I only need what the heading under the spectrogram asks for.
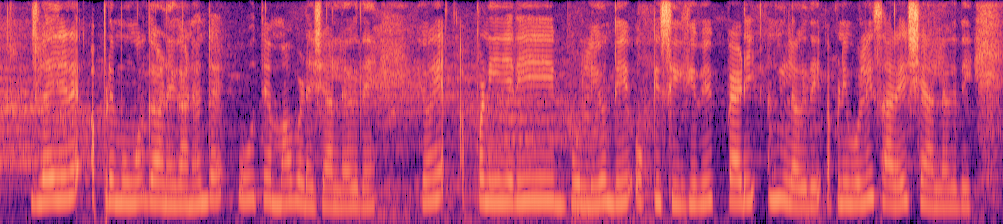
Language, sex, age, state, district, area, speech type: Dogri, female, 18-30, Jammu and Kashmir, Kathua, rural, spontaneous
